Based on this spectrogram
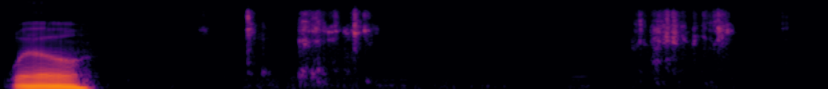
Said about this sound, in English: Hear those turning pages over there.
